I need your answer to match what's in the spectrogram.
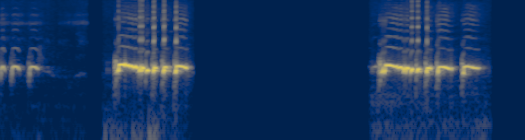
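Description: A zebra dove gives two rapid, stuttering cooing phrases in a mid-pitched, rolling rhythm, each under a second long, with a few short notes before them.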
